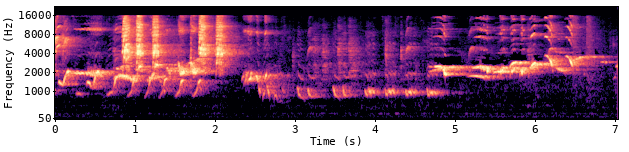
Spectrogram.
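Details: Caged F4 white-rumped shama, blorok (mottled) chest, in Jakarta, Indonesia, sings rough material (materi kasar): rapid series of short downslurred whistles, harsh squawky bursts, and a rising fluted phrase near the end.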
